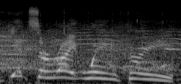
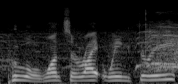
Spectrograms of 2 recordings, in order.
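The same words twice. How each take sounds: First: High, drawn-out exclamation falling on "three"; excited scoring call. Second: "three" left hanging on a rising tune; suspenseful call. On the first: Commentator calling a made three, excited and drawn out. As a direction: stretch it out high as the shot drops. Shot goes in, live play-by-play. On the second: Commentator as Poole shoots, suspenseful with rising "three". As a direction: hold the suspense, lifting up on "three". Shot attempt in live play-by-play. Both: Real, not acted.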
